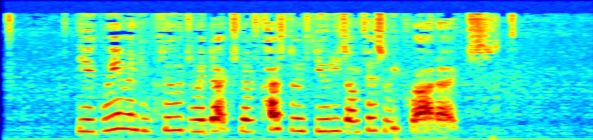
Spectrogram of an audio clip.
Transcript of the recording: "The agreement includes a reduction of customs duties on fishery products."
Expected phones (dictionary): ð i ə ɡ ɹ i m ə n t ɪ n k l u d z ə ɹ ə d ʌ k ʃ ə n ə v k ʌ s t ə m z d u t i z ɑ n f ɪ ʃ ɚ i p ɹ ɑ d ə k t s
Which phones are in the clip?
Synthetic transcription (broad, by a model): ð i ə ɡ ɹ i m ə n t ɪ n k l u d z ə ɹ ə d ʌ k ʃ ə n ə v k ʌ s t ə m z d u t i z n f ɪ s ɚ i p ɹ ɑ d ə k t s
